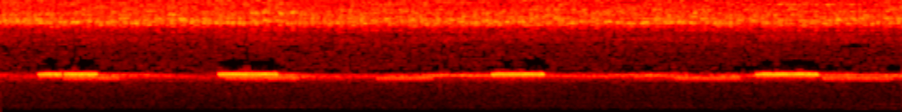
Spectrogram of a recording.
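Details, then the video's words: Night crickets in India: a continuous high ringing trill layered with a lower tone that rises into brief louder pulses about once a second. "Night ambience cricket sounds"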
